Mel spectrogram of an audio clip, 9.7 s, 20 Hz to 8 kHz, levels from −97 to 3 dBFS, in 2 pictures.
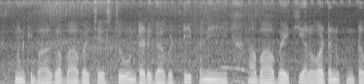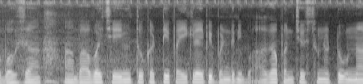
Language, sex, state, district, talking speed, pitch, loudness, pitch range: Telugu, male, Andhra Pradesh, Krishna, 160 wpm, 100 Hz, -16 LUFS, 95-105 Hz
